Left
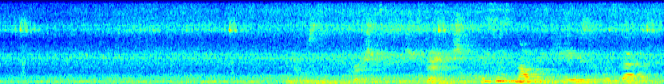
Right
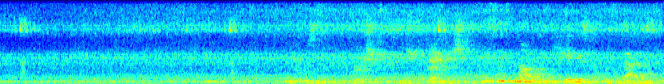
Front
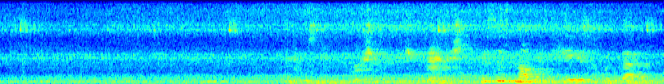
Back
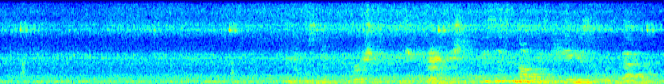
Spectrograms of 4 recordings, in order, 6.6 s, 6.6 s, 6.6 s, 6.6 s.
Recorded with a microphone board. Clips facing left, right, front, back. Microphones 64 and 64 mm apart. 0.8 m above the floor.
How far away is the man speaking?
About 6.5 m.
